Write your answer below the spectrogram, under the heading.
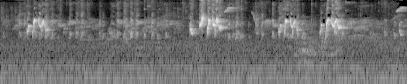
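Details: Red-whiskered bulbuls, three birds competing, counted-phrase master song. Lively warbled phrases recur roughly every one to two seconds, each a cluster of sharp bubbly notes over low background chatter.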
